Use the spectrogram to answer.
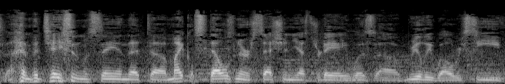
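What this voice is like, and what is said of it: Strained, failing voice. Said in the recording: “you can tell I'm losing my voice”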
